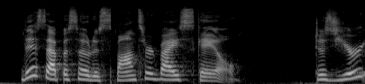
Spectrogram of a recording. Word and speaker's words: SCAYLE: You know your platform stinks, so visit Scale today. That's SCAYLE. Yes, the Y is silent because you never have to ask why Scale isn't performing.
